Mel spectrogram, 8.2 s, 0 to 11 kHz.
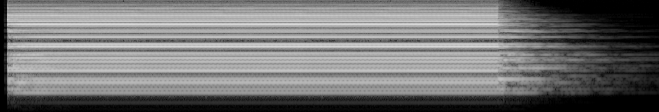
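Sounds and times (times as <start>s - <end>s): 
long theatre or hall curtain-up buzzer with reverb: 0.1s - 7.8s.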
